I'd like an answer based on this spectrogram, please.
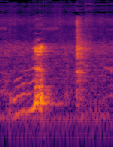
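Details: Beetal goat giving a single short bleat: a wavering, rising nasal cry lasting about half a second, followed by a brief sharp clatter and quiet background.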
